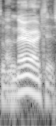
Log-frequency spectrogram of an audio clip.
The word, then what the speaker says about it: Emeritus: Emeritus.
